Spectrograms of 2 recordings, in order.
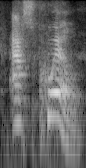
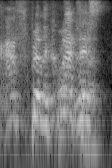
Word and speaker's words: Azpilicueta: It's Asquil. No, it's not, mate. It's Azpilicueta.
